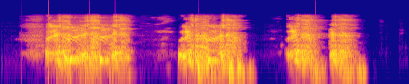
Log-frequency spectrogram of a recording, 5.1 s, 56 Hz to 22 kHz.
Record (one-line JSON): {"cough_length": "5.1 s", "cough_amplitude": 32767, "cough_signal_mean_std_ratio": 0.65, "survey_phase": "beta (2021-08-13 to 2022-03-07)", "age": "45-64", "gender": "Male", "wearing_mask": "No", "symptom_fatigue": true, "smoker_status": "Never smoked", "respiratory_condition_asthma": false, "respiratory_condition_other": false, "recruitment_source": "REACT", "submission_delay": "2 days", "covid_test_result": "Negative", "covid_test_method": "RT-qPCR", "influenza_a_test_result": "Negative", "influenza_b_test_result": "Negative"}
